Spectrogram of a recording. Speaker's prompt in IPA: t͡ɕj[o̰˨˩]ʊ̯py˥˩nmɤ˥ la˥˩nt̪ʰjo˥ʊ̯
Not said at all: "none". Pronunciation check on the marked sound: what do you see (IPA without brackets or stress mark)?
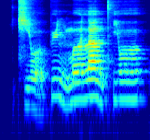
o̰˨˩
